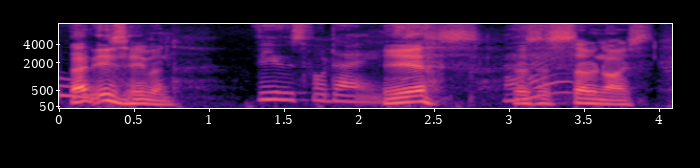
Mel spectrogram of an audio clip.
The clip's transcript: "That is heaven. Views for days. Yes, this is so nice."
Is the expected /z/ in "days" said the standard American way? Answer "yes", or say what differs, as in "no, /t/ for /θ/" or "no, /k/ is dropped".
no, /z/ is dropped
